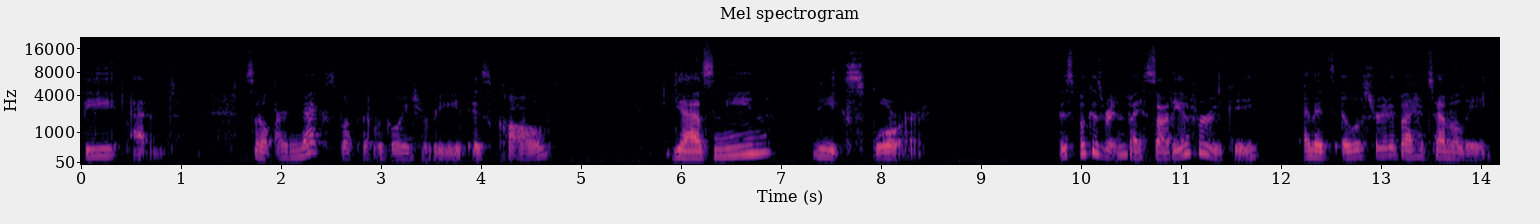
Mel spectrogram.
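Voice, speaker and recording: A woman reading children's stories aloud as a library storytime reader, in a deliberate, expressive way. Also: fairly low pitch, gravelly.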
